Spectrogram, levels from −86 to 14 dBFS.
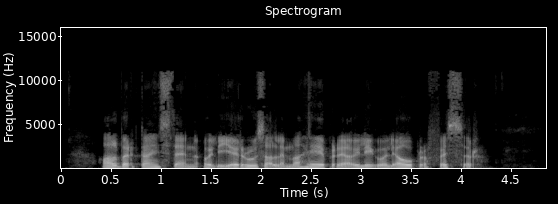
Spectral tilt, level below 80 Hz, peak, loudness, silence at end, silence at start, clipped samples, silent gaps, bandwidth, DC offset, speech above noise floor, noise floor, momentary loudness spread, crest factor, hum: -6.5 dB/octave; -56 dBFS; -4 dBFS; -22 LUFS; 0.7 s; 0.4 s; under 0.1%; none; 11.5 kHz; under 0.1%; 49 dB; -70 dBFS; 7 LU; 18 dB; none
